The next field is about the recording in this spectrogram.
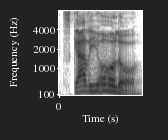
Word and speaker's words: Scariolo: Scariolo. – Scariolo. Nicht Scarolo.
